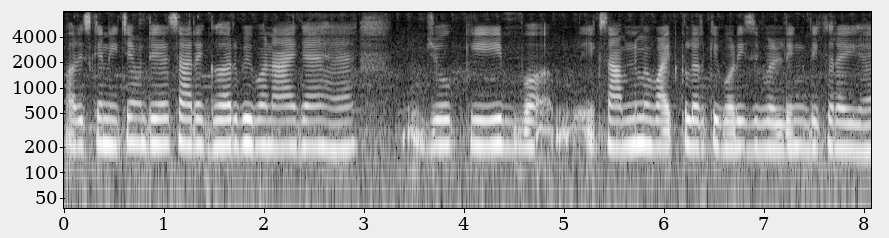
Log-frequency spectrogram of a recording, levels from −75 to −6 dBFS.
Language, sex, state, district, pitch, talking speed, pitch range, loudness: Hindi, female, Bihar, Saharsa, 205 Hz, 185 wpm, 200-215 Hz, -15 LUFS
